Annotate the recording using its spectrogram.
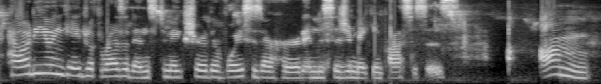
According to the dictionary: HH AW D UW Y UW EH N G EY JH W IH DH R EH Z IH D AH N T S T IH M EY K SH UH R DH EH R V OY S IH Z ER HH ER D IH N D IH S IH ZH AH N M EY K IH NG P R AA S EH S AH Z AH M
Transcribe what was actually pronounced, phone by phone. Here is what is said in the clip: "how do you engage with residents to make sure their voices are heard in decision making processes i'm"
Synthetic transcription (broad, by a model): HH AW D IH Y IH EH N G EY JH W IH DH R EH Z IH D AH N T S T IH M EY K SH UH R DH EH R V OY S IH Z ER HH ER D IH N D IH S IH ZH AH N M EY K IH NG P R AA S EH S AH Z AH M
